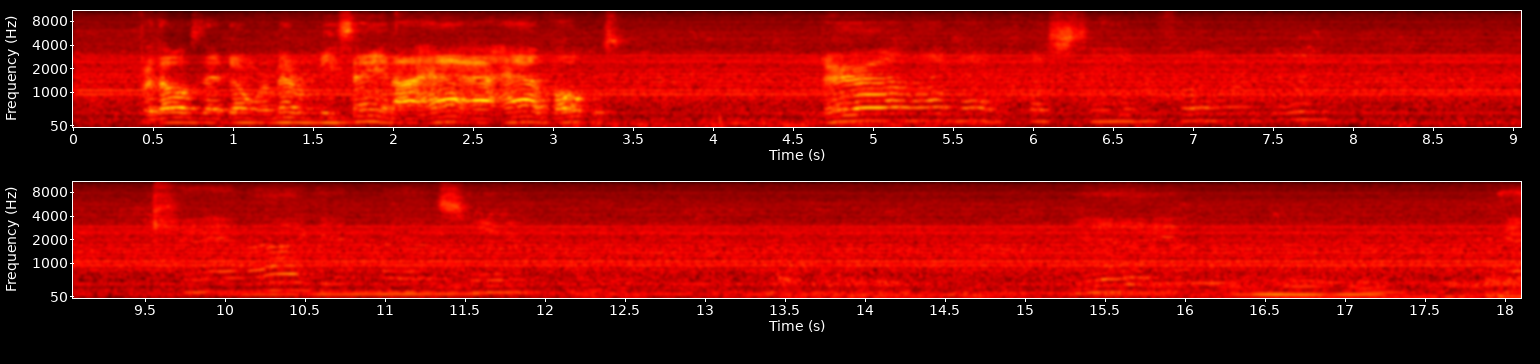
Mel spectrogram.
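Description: A young man sings loudly and close by.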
